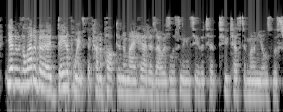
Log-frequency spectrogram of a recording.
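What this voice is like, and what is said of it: Slightly out of breath. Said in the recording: “now I'm a little out of breath”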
